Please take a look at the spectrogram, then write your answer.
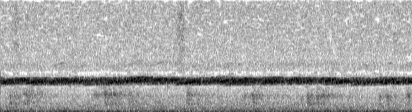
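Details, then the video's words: Chorus of spring peepers in spring, many high piping calls merging into an unbroken shrill whine, over a steady low rumble with a few faint lower notes scattered through. "Peeper Sound Effects - Relaxing Sounds of Spring Peepers!"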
